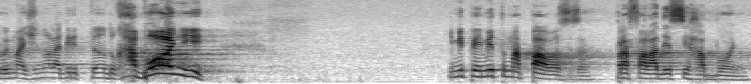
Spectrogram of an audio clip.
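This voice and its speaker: A young man with a Brazilian accent preaches in earnest, often repeating a word to drive it home. His voice sits fairly high for a man. The long reverb of a church hall trails after each phrase. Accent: Brazilian Portuguese. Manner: earnest, repeats words for emphasis. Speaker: pastor. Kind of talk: sermon.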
